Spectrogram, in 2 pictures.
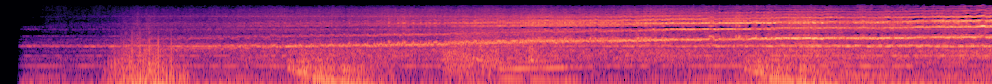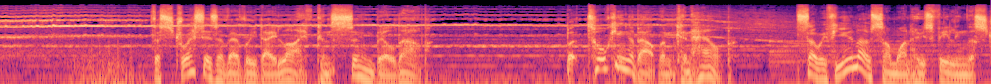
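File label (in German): British English Fremdtake Freundlich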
